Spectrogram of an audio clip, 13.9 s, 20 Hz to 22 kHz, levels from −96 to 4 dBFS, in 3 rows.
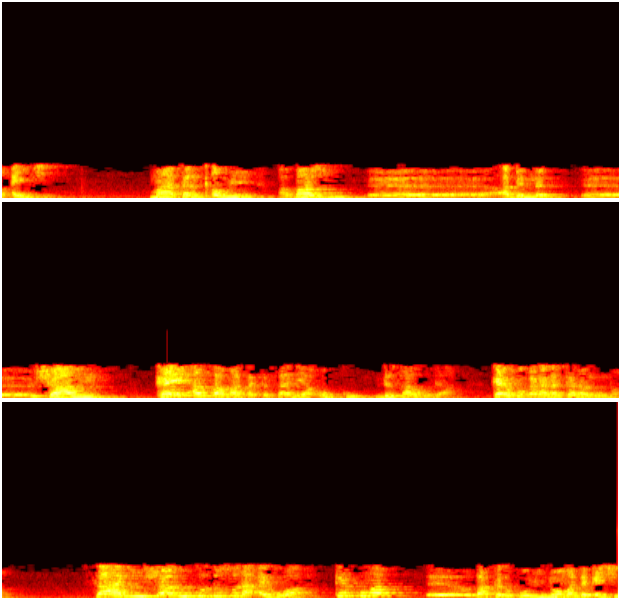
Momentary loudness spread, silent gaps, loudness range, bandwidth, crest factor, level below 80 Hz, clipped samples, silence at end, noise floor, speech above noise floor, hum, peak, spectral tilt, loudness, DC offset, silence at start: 13 LU; none; 4 LU; 4 kHz; 18 dB; -60 dBFS; under 0.1%; 0 s; -52 dBFS; 35 dB; none; 0 dBFS; -10.5 dB/octave; -18 LUFS; under 0.1%; 0 s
